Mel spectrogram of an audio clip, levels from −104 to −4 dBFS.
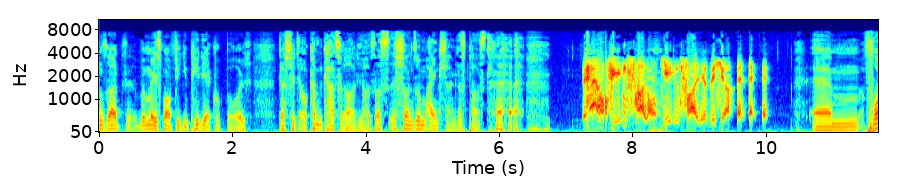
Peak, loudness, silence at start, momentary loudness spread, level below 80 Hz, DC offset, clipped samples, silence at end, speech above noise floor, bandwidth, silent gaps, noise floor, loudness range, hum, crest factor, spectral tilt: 0 dBFS; -21 LUFS; 0 s; 21 LU; -46 dBFS; under 0.1%; under 0.1%; 0 s; 27 dB; 8 kHz; none; -52 dBFS; 15 LU; none; 24 dB; -3.5 dB/octave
